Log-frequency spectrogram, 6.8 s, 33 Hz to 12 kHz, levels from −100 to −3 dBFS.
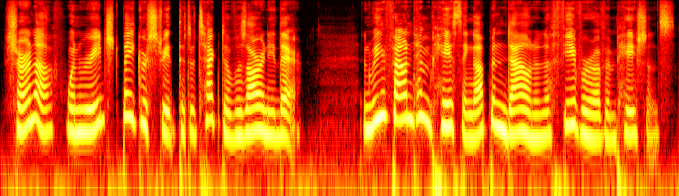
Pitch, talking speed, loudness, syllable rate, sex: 245 Hz, 220 wpm, -18 LUFS, 6.4 syllables/s, female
